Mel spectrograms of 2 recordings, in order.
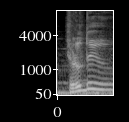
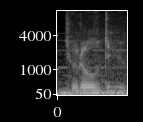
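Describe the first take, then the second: First: The pitch rises on the final syllable. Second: The pitch stays flat on the final syllable. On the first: The speaker calls it right. "He need to do the raised voice at the end of the do" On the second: The speaker calls it wrong. "But just toodle-doo. It just sounds odd"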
